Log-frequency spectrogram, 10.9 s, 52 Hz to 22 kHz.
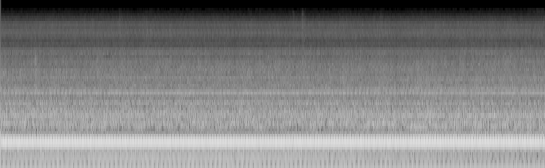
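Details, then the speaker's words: Denyo DCA-15SS-N diesel genset, 1.6 L 3-cylinder Nissan diesel (18 PS at 1500 rpm), over 30 years old, idling warm after its first start in years: steady even thrum, constant low hum, no misses or knocks; normal idle. "I guess it's running perfectly that's a really really real reliable little machine we have this thing since the mid-80s and it never lets us down"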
